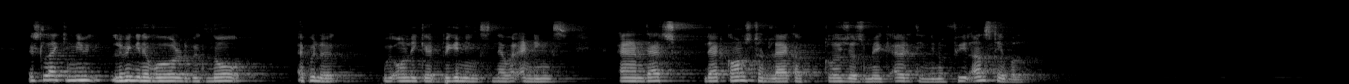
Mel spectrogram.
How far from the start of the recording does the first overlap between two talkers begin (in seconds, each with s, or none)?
none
